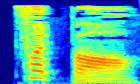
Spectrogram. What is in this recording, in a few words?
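"football", American English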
